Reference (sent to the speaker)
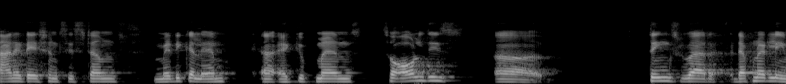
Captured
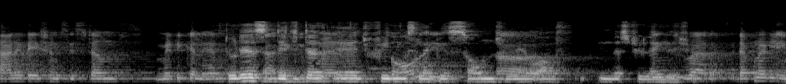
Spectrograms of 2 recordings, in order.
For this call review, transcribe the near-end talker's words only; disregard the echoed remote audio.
Today's digital age feelings like a sound wave of industrialization.

